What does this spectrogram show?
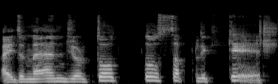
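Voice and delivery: put-on European accent, pitched very high. Joking about Downey's attempted accent being compared to Nandor, in a Nandor voice, put-on European accent. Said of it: "trying to do a like European accent".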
